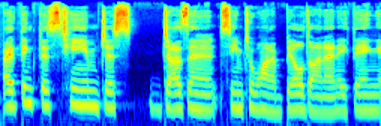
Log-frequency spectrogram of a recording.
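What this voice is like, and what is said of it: Frustrated tone. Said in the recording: “I am exceedingly frustrated. I don't know if you can tell by my tone”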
